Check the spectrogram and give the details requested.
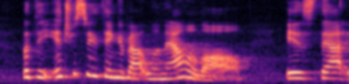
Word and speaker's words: linalool: And one of those compounds is linalool, which looks like linalool, but it's pronounced by chemists linalool.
